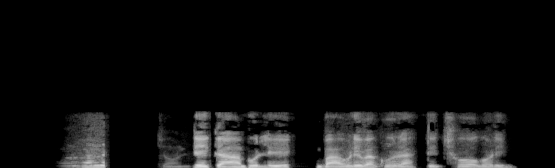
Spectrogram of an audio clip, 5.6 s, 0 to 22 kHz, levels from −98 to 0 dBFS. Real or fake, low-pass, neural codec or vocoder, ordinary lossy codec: real; 7.2 kHz; none; AAC, 48 kbps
